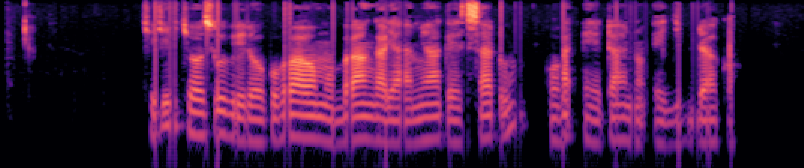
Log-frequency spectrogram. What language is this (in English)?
Ganda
